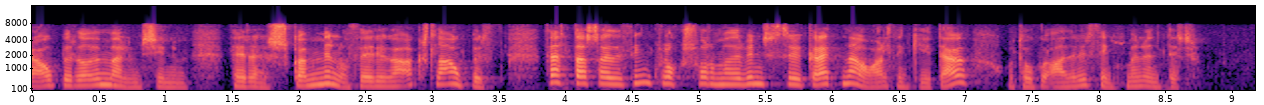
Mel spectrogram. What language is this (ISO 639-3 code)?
isl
